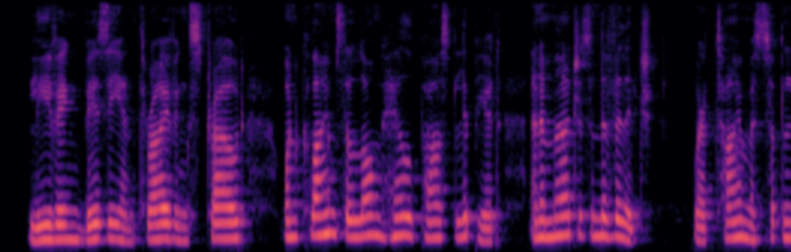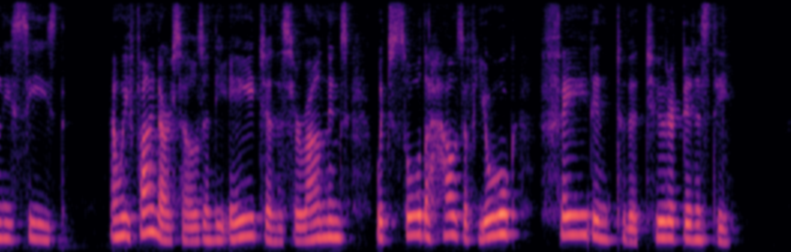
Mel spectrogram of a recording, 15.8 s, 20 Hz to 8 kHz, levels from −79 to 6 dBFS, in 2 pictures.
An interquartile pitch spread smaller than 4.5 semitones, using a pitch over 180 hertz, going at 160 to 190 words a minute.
Yes: average, 3.8 semitones; high, 190 Hz; average, 165 wpm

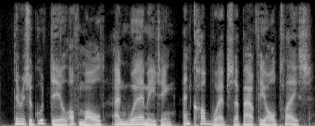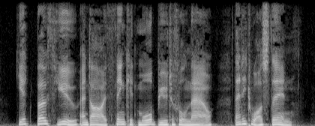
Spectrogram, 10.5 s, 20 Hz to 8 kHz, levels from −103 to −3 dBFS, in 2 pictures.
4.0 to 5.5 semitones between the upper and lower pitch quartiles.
Yes: average, 4.5 semitones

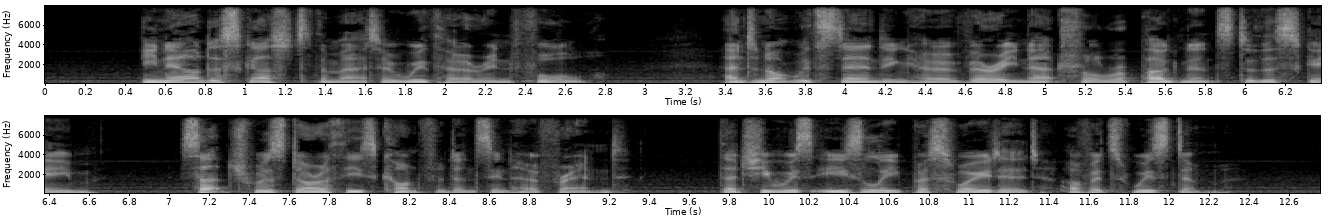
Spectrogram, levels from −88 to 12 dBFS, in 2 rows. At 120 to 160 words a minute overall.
Yes: average, 155 wpm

